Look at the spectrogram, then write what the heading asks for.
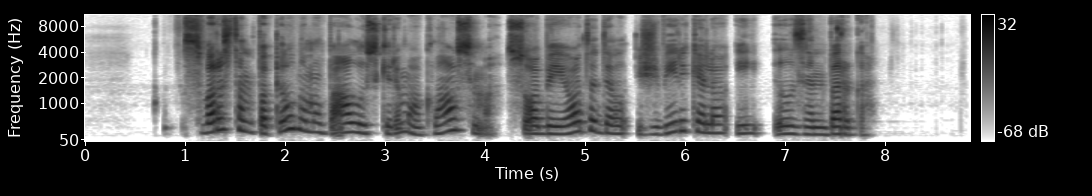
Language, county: Lithuanian, Kaunas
